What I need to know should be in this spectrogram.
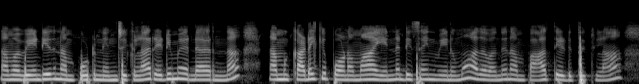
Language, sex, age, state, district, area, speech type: Tamil, female, 18-30, Tamil Nadu, Coimbatore, rural, spontaneous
